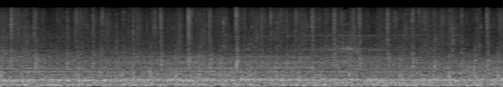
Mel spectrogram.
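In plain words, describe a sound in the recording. Footsteps splash through shallow water in an echoing tunnel.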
